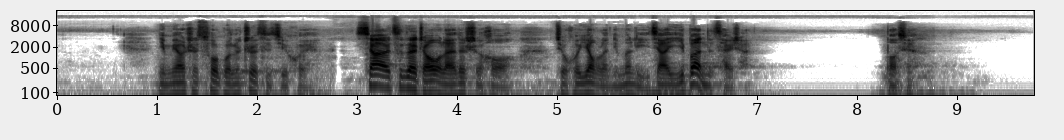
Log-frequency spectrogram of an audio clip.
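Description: A young man speaks calmly and firmly, close by.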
